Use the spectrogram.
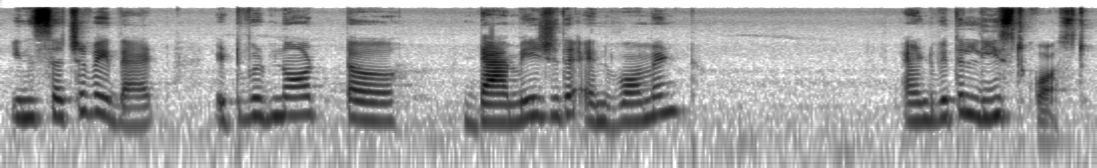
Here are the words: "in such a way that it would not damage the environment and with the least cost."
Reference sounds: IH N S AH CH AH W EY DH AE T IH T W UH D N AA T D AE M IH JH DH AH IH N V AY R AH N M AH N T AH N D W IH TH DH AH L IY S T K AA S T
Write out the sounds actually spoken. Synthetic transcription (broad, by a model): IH N S AH CH AH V EY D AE T IH T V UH D N AA T D AE M IH JH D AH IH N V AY AH M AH N T AH N D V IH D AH L IY S T K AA S T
